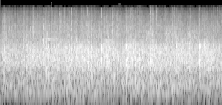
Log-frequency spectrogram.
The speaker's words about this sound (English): Yeah, I can clap for that.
